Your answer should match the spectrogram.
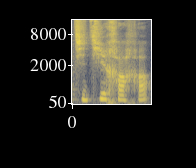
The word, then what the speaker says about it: Titicaca: Un exemple notamment sur les îles du lac Titicaca, qu'on prononce d'ailleurs Titicaca, attention.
